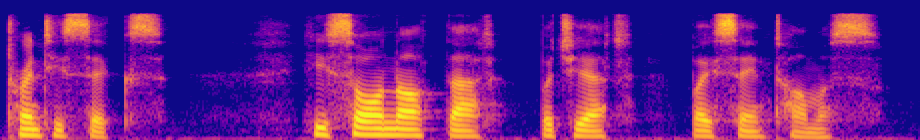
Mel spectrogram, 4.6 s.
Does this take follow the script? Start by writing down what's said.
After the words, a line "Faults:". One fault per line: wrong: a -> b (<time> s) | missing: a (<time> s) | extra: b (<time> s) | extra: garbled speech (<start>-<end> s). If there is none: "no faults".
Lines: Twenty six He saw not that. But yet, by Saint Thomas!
Twenty six He saw not that. But yet, by Saint Thomas!
Faults:
no faults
